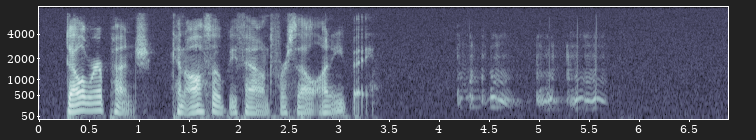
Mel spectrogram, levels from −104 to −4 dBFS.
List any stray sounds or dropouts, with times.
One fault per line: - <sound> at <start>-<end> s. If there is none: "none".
- throat clearing at 4.2-5.7 s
